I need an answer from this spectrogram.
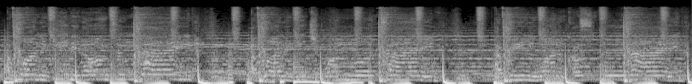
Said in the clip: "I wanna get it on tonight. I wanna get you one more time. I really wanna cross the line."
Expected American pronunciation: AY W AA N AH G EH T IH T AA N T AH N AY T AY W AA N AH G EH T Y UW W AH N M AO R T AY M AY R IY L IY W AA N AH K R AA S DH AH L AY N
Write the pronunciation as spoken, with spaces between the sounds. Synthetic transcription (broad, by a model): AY W AA N AH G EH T IH T AA N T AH L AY AY W AA N AH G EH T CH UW W AH N M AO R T AY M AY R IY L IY W AA N AH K AA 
